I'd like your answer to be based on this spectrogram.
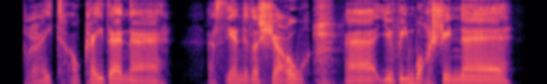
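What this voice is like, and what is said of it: Attempted Liverpool accent. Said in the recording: “Can you do it in a Liverpool accent? ... Not very well.”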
